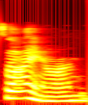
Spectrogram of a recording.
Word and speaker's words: Zion: Such was pre-designed according to Illuminati's manual, the protocols of the learned elders of Zion. It's really supposed to be pronounced Sion, but here it's spelled with a Z.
